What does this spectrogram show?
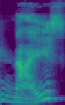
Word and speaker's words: knife: ඒක සද්දය ඇහෙන්නේ නැති silent K අකුරක් තමයි එතන තියෙන්නේ. knife කියලා ලියනකොට අනිවාර්යයෙන්ම K අකුර ලියන්න ඕනේ. But it is a silent letter. We don't say knife. We say knife but the K letter is there.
